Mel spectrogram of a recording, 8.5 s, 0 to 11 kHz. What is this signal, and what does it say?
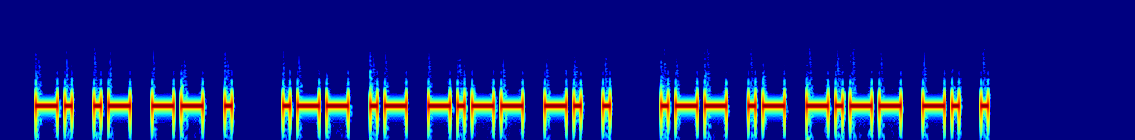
Morse code, heard as a keyed tone, about 22 wpm, 700 Hz. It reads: NAME WAYNE WAYNE
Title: Practice QSO - Exchange 1 - Beginning - 22wpm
